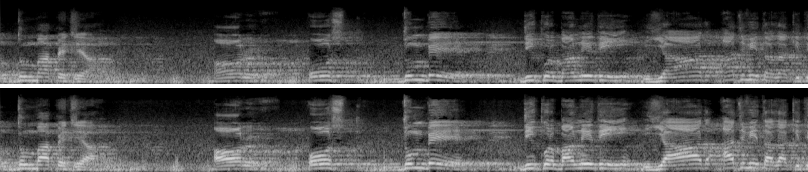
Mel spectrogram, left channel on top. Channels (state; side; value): quieter; left; 4.6 dB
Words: دمبا بھیجیا، اور اس دمبے دی قربانی دی یاد اج بھی تازہ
